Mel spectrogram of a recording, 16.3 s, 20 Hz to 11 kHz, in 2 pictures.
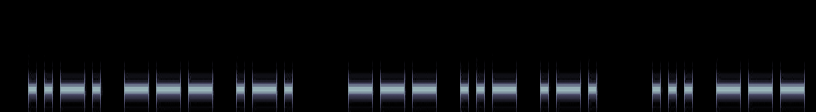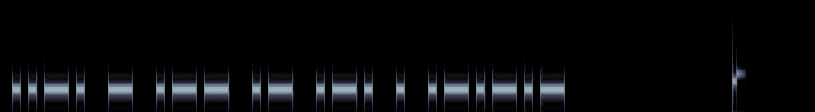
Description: Morse code, heard as a keyed tone, about 15 wpm, 700 Hz. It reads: FOR OUR SOFTWARE.
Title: Sentences from Top 1000 Words - Review Part 3 - 15wpm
